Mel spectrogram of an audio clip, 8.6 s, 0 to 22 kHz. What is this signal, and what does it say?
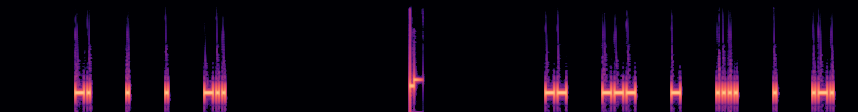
Morse code, heard as a keyed tone, about 41 wpm, spaced as for 19 wpm, 700 Hz. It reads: NEED MOTHER
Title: 4x Character Spacing - Top 200 Words - 40wpm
